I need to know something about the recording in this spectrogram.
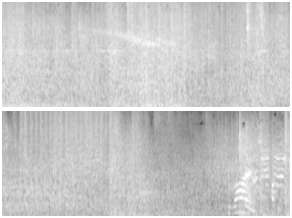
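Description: Explosions boom and rumble in a game's battle.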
